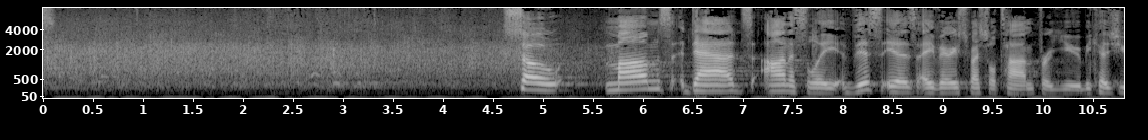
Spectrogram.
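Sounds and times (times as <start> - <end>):
audience applause: 0.0 - 6.2
speech: 4.7 - 10.8.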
